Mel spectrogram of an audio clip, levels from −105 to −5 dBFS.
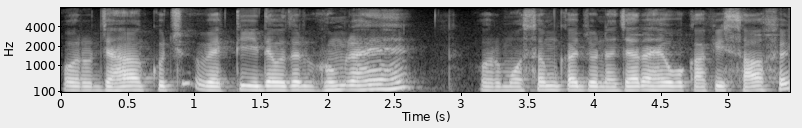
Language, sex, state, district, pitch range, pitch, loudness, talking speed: Hindi, male, Andhra Pradesh, Anantapur, 130-140 Hz, 135 Hz, -19 LUFS, 185 wpm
